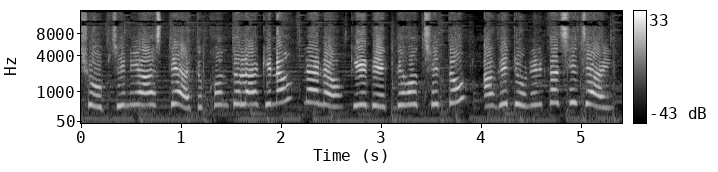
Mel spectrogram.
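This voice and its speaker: A woman's voice: very high-pitched, steady tone, a little fast. A woman voicing a small, anxious, caring female bird in a children's cartoon, earnest and pleading. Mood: worried. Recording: music playing behind the voice.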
